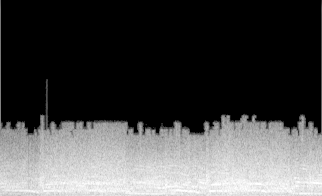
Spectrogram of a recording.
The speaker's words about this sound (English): First, people gathered by the hundreds outside the Justice Building near Jackson Memorial Hospital. The crowd sang old civil rights songs, then began chanting. Then shouting.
